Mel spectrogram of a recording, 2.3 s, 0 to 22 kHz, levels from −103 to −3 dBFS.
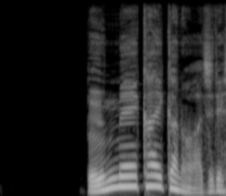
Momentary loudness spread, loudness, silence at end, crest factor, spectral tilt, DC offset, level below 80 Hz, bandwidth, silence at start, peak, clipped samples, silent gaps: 7 LU; -36 LUFS; 0 s; 14 dB; -6.5 dB/octave; under 0.1%; -68 dBFS; 20 kHz; 0.9 s; -22 dBFS; under 0.1%; none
